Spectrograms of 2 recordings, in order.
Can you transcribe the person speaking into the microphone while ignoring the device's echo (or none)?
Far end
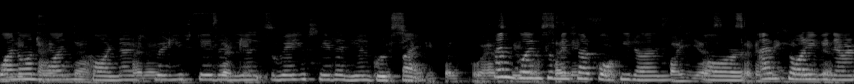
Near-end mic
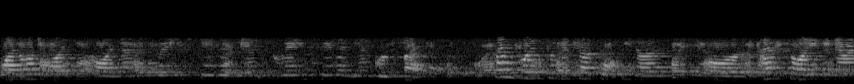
none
